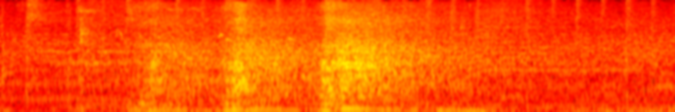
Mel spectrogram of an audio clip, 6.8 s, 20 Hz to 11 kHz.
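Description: Mazda MX5 engine with a freshly repaired exhaust, idling then revved twice in smooth rising and falling swells, close and steady with no talk.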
